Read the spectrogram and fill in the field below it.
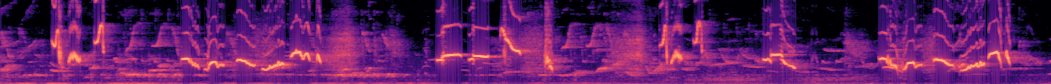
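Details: Oriental magpie-robin song used to coax other birds into singing: repeated bursts of sharp chirps and wavering slurred whistles, with a faint low hum beneath.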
